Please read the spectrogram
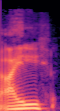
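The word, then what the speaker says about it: aisle: रही थी, इन द आइल, आइल के अंदर, आइल एस साइलेंट होता है इसमें, आइल का मतलब भी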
